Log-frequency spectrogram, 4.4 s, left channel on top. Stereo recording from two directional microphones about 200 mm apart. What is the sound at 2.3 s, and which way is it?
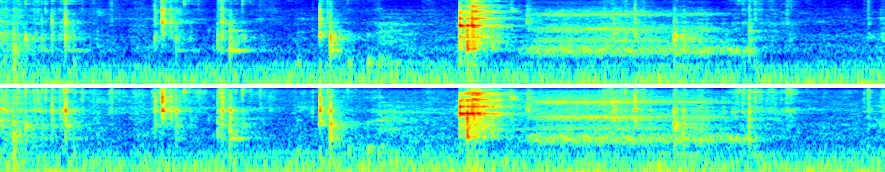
Cutlery, 5° right (ahead or behind).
